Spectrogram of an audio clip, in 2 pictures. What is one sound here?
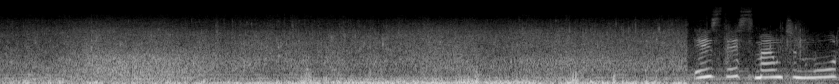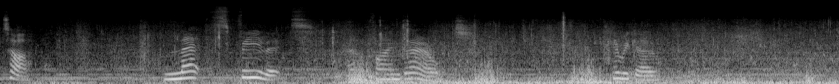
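Shallow water trickles and babbles gently over stones.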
